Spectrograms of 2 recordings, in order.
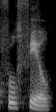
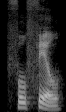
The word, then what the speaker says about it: fulfill: sur come overcome overcome et nous avons fulfill fulfill fulfill vous avez vu on se focalise sur la deuxème syllabe fulfill donc ça c'est sont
